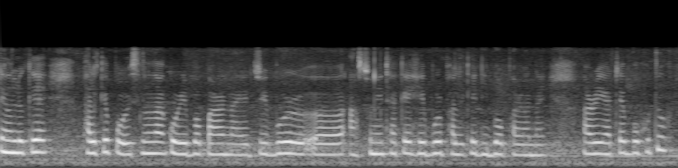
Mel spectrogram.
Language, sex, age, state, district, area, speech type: Assamese, female, 18-30, Assam, Morigaon, rural, spontaneous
